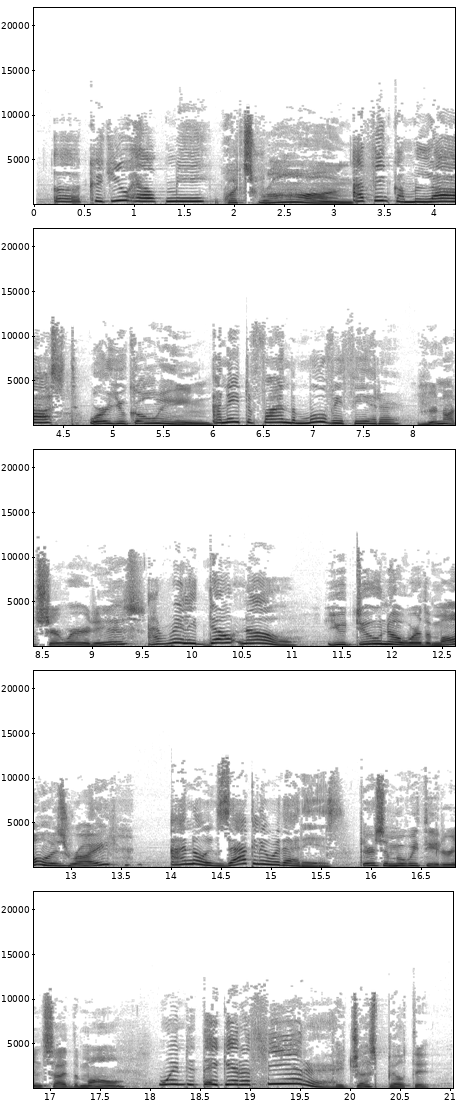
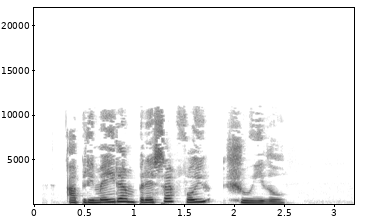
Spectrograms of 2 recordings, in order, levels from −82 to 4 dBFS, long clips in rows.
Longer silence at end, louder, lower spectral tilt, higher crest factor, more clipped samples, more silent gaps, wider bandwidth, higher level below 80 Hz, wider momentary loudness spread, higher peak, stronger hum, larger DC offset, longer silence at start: second, 0.25 s vs 0.7 s; first, -15 LUFS vs -19 LUFS; about the same, -5 dB/octave vs -4.5 dB/octave; about the same, 14 dB vs 14 dB; neither; neither; about the same, 12.5 kHz vs 11.5 kHz; first, -44 dBFS vs -68 dBFS; about the same, 8 LU vs 10 LU; first, 0 dBFS vs -6 dBFS; neither; neither; second, 0.2 s vs 0.35 s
